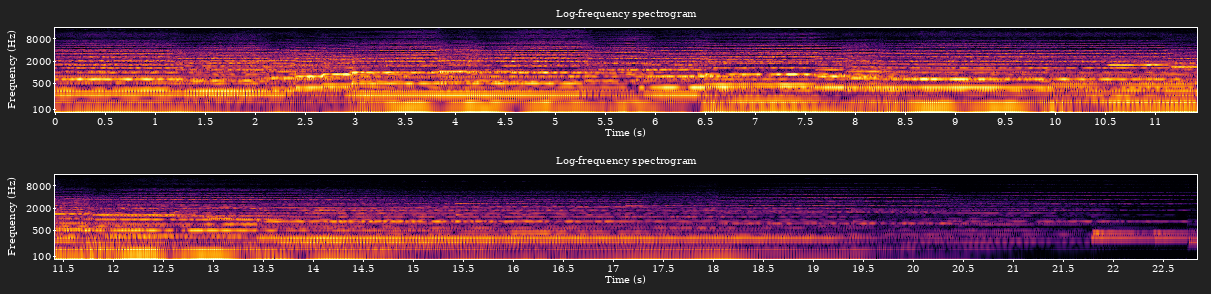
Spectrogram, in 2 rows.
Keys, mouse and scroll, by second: 4.4 Tab, 8.3 middle click, 8.7 KP_1, 10.4 Tab, 10.6 click, 11.7 ctrl+Tab, 12.9 ctrl+Tab, 14.8 s, 17.1-18.7 drag, 17.8 s, 18.7 KP_1, 21.3 Tab, 22.4 KP_1.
